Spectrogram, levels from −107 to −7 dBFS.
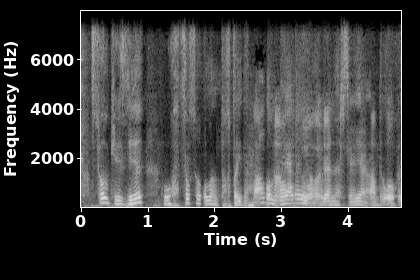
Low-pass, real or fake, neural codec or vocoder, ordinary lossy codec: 7.2 kHz; fake; codec, 16 kHz in and 24 kHz out, 0.6 kbps, FireRedTTS-2 codec; Opus, 64 kbps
